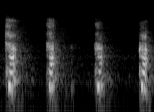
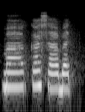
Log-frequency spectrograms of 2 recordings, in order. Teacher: Kalau sudah, kita lanjut ke huruf kaf. Kaf itu makharijul hurufnya dari pangkal lidah seperti huruf K, disertai keluarnya nafas atau hamas.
